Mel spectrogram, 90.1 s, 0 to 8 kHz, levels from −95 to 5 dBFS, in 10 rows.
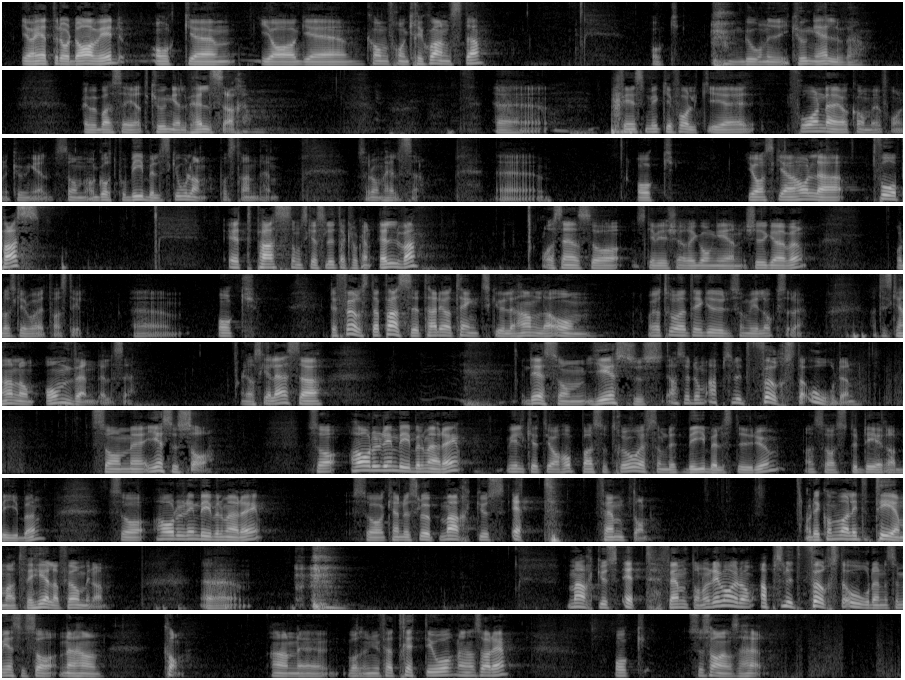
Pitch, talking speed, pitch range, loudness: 125 Hz, 125 wpm, 115-145 Hz, -36 LUFS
